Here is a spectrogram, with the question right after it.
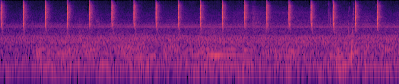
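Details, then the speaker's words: Focused shockwave therapy device firing rapid regular clicks, about six per second, over a steady hum, applied to the knee of a former football player for patellar tendinitis while intensity is built up to a tolerable level. "I'm going to give you a little bit more here let me know as we uh we start to build it up when we get to that point that you feel is comfortable or you know at least tolerable rather"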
